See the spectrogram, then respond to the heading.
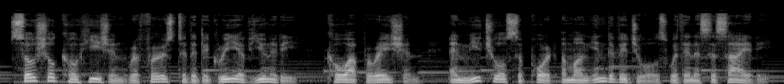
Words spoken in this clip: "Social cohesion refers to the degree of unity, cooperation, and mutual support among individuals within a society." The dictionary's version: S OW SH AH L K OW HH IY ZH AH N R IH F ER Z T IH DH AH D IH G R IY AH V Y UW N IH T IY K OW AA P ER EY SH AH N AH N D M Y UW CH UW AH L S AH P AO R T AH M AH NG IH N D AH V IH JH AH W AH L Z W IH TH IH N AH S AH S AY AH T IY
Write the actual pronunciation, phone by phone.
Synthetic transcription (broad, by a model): S OW SH L K OW HH IY ZH AH N R IH F ER Z T IH DH AH D IH G R IY AH V Y UW N IH T IY K OW AA P ER EY SH AH N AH N M Y UW CH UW L S AH P AO R T AH M AH NG IH N D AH V IH JH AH W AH L Z W IH TH IH N AH S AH S AY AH T IY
